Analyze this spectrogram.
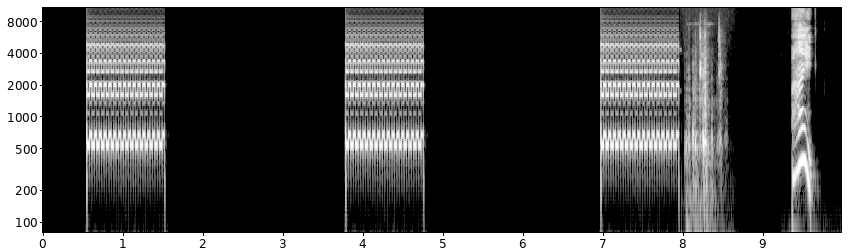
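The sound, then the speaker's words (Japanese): A telephone rings three times in steady, evenly spaced bursts, loud; it is a call from the speaker's company, and after the third ring a voice begins to speak briefly. “それが打ち破られたのは会社からの電話です。”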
